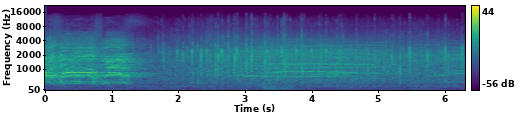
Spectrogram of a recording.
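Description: A group of dancers shouting a greeting together, loud for about a second and a half, then audience applause with cheering.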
